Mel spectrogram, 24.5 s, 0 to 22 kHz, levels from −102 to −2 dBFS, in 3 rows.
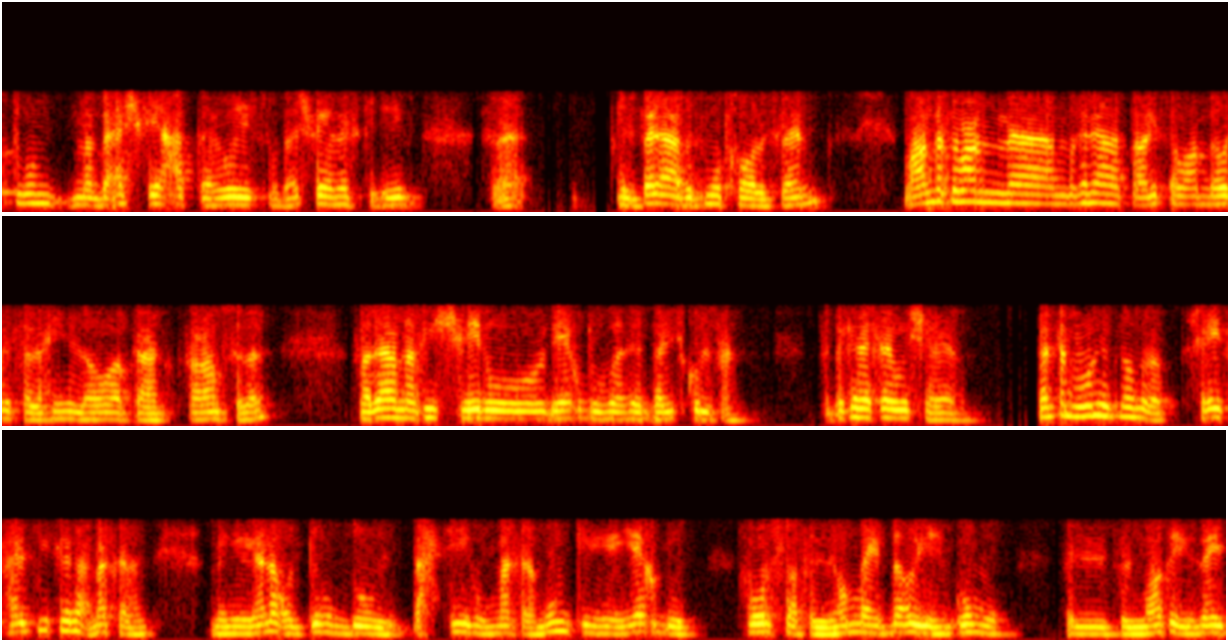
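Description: A speech clip that's been through tandem speech coding for its whole length: it sounds like it crossed four different speech coders in a row, each one squeezing audio that the previous one had already mangled. The last stage has the character of AMR-NB, and there's nothing above about 3.8 kHz, so it's narrowband and muffled, with a rough, gritty texture and a warbly, smeared quality that no single codec would produce on its own.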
